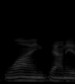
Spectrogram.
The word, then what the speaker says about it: Wayne County: Yes, it's Wayne, but it's pronounced Wine County there.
